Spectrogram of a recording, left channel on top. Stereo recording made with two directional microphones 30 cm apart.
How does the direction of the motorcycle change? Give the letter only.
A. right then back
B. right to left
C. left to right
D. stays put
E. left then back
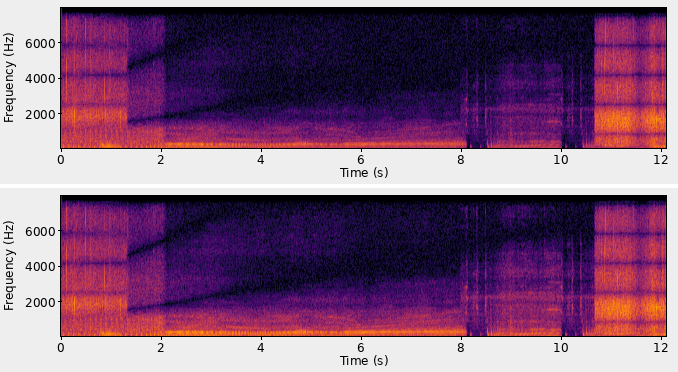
C.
